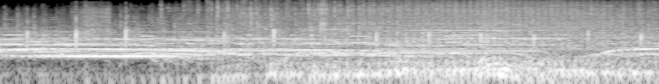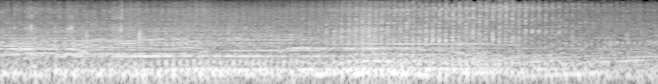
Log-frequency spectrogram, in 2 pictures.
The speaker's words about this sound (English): Wow, I can't believe all those ghosts had motorcycles. Oh no, they're gonna get to the studio so quickly.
